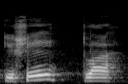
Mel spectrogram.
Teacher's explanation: ईश मूर्धन्य शकारांत शब्द है ये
